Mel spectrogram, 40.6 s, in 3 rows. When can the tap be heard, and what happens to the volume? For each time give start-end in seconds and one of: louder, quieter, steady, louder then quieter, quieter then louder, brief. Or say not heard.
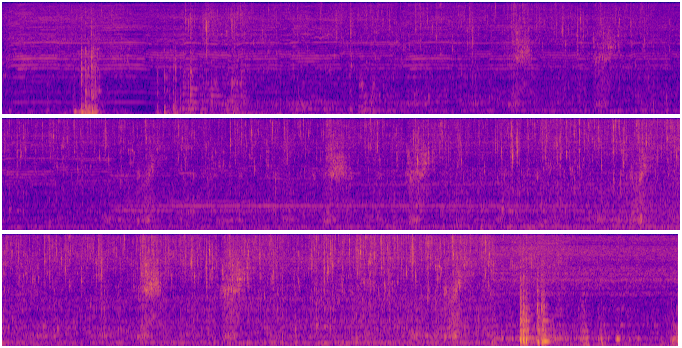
0.0-40.6 louder.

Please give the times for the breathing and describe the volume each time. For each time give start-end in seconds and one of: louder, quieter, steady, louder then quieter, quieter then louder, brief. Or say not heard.
not heard.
